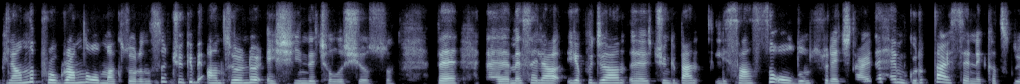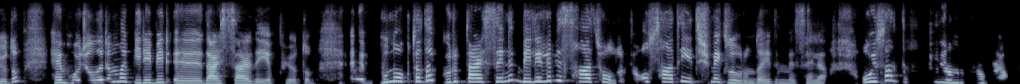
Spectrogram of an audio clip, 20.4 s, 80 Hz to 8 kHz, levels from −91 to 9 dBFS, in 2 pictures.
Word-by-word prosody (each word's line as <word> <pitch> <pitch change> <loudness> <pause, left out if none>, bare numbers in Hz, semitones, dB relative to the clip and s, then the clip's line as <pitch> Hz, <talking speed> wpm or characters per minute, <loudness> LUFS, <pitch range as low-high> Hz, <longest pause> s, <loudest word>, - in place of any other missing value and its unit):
planlı 235 +9 0
programlı 250 +1 +3
olmak 205 -8 +1
zorundasın 190 - -5
çünkü 285 +2 -1
bir - - +1
antrenör 240 +2 +2
eşliğinde 205 0 +3
çalışıyorsun 165 -3 -1 0.5
ve, 215 0 +7 0.4
eee, 190 0 +3
mesela 220 0 +3
yapacağın 240 +1 +2
Eee, 205 0 +1
çünkü 215 -2 -2
ben 220 0 +5 0.2
lisanslı 210 - -1
olduğum 225 -8 -1
süreçlerde 190 +4 0
hem 280 -4 -3
grup 255 +7 -9
derslerine 235 - +3
katılıyordum 180 - -5 0.3
hem 255 +1 0
hocalarımla 260 +8 -1
birebir, 250 +2 +1
eee, 210 -1 0
dersler 215 -1 +3
de - - -4
yapıyordum. 160 0 -7 0.5
Eee, 280 - -2
bu 300 +4 -1
noktada 365 +2 +1
grup 330 +4 -4
derslerinin 345 +5 +3
belirli 360 +3 +3
bir 440 - +3
saati 335 -4 +1
olurdu. 220 -10 -7
O 350 - -3
saate 330 +3 0
yetişmek 325 -2 +1
zorundaydım 180 -7 -5
mesela. 160 0 -10 0.4
O 330 +5 +1
yüzden 450 +6 +2
daha 415 - -18 0.2
planlı, 255 -5 -4
programlıydım. 200 -3 -7
235 Hz, 145 wpm, -23 LUFS, 205-305 Hz, 0.5 s, ve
